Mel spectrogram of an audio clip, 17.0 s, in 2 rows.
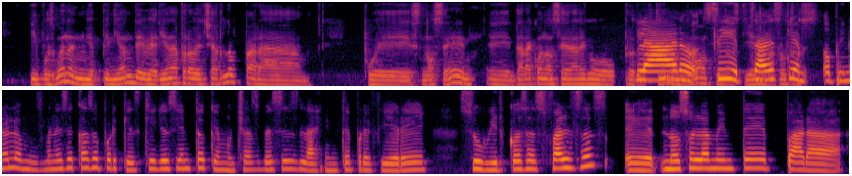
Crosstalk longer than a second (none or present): present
